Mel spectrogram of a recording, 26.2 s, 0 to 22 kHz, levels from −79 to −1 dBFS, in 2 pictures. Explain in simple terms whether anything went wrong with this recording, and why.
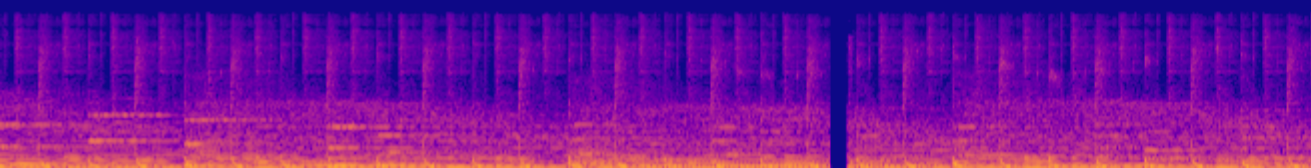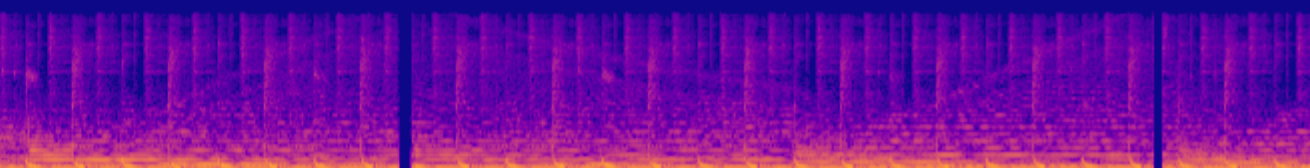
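Something did go wrong. The sound has three digital broadcast dropouts. The audio cuts out at 8.30 to 8.52 s, at 17.09 to 17.26 s, and at 24.64 to 24.78 s. Each gap is short, about a tenth of a second or a bit more. The sound snaps off almost instantly and comes back after the gap. This happens when the receiver loses a few frames of the digital signal and mutes until good data arrives. Whatever was sent during those gaps is lost.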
